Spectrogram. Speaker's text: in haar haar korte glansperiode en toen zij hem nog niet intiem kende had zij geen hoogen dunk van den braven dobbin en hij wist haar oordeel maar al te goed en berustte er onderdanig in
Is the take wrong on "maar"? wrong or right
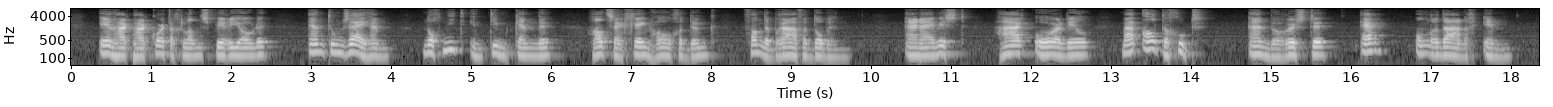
right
